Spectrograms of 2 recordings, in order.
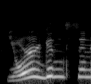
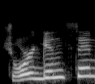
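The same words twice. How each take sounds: First: The name begins with a Y sound. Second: The name begins with a J sound.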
